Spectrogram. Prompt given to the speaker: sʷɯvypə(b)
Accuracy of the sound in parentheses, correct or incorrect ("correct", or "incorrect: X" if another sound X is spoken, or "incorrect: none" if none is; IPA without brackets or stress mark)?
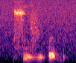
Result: correct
